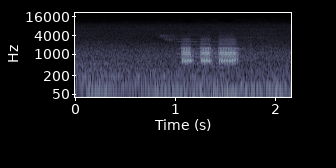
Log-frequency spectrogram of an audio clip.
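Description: Three short beeps in quick succession about a second in, over low steady background noise.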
